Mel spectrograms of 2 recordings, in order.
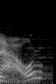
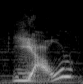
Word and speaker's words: owl: There's an owl, an eagle, and a crow. Okay, an easy one. An owl, an eagle, and a crow. Owl begins with a vowel, and it's not pronounced as yowl.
